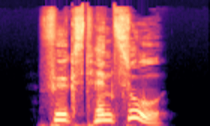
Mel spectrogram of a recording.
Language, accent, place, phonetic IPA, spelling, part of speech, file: German, Germany, Berlin, [ˌfyːkst hɪnˈt͡suː], fügst hinzu, verb, De-fügst hinzu.ogg
- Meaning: second-person singular present of hinzufügen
